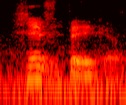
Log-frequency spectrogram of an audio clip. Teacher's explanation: Because the b is voiced. We use our voice for the b. So the preceding sound, the sound before it, also becomes voiced.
